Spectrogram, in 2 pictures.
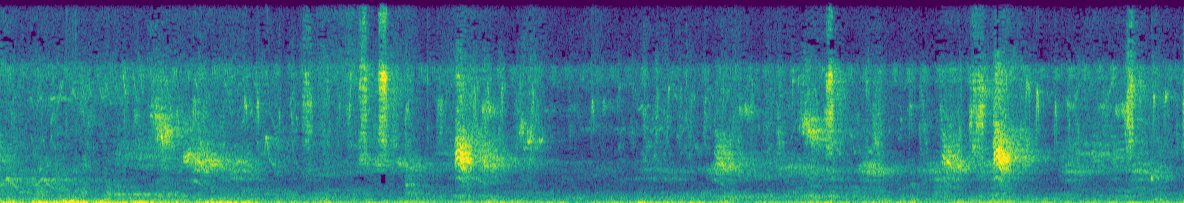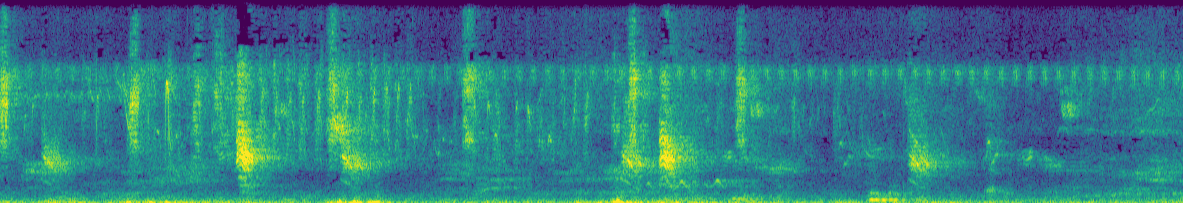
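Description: Birds chirping: many short, faint calls scattered throughout, over a low rumble that swells now and then.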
